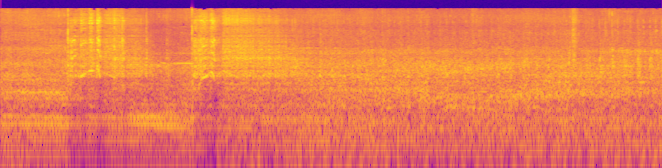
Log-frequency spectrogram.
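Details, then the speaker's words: Honda TMX Supremo single-cylinder after cam chain tensioner replacement: after a brief start it settles into a smooth, even idle with no ticking or knocking; the earlier cold tick is gone and the engine sounds healthy. "Tanggal lang ingay. Ay, ito na eh. Okay, kalaste yan na yan."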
